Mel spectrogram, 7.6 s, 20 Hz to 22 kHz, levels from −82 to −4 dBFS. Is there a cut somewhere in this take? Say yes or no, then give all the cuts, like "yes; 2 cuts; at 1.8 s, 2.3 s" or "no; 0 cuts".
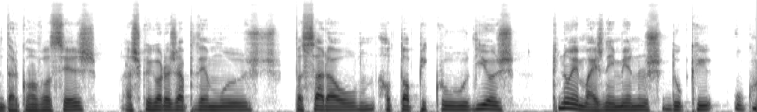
no; 0 cuts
